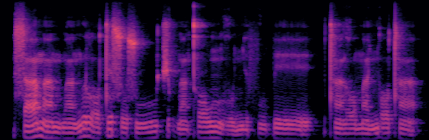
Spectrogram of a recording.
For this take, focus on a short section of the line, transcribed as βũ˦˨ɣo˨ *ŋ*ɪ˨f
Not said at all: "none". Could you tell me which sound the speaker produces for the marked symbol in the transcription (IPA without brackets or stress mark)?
ɲ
